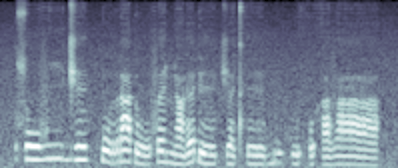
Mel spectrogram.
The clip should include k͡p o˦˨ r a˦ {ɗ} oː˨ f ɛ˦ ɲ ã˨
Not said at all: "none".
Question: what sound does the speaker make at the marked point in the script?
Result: ɗ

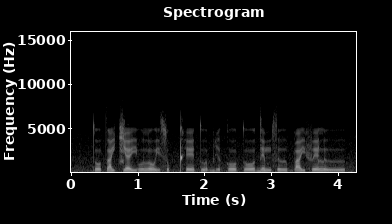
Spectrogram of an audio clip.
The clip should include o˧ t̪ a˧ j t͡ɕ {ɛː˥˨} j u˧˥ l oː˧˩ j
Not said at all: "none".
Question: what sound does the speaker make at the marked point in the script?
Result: ɛː˥˨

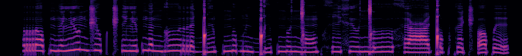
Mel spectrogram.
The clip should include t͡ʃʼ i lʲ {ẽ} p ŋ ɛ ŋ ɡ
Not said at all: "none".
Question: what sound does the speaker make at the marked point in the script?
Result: ɛ̃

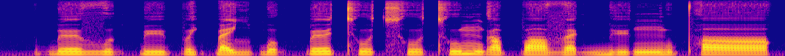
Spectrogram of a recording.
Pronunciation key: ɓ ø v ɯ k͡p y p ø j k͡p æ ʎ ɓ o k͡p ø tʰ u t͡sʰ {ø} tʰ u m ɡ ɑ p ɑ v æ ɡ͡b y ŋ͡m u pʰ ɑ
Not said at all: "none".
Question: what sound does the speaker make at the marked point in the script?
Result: u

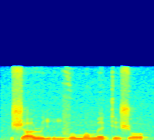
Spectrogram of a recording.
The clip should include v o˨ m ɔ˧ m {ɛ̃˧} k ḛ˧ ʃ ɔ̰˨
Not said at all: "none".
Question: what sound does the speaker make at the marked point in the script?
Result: ɛ˧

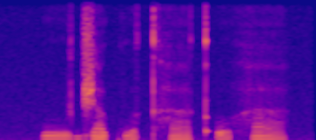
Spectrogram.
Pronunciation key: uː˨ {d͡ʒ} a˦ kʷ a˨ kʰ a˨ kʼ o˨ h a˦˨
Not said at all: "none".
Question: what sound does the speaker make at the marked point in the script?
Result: d͡ʒ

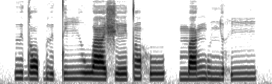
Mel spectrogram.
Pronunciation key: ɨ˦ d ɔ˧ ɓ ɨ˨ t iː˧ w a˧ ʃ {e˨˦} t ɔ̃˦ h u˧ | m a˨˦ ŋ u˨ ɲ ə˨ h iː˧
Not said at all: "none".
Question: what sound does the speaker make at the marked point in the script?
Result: e˨˦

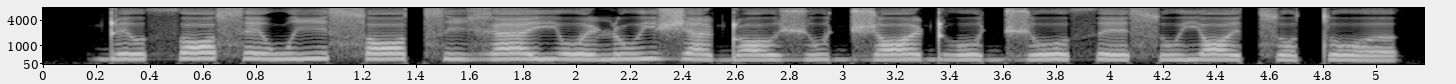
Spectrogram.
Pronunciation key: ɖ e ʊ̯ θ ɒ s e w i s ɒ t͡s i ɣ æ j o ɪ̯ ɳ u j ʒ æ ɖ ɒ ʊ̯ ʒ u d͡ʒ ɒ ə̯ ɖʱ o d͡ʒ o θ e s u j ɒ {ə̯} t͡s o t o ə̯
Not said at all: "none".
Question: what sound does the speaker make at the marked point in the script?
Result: ɪ̯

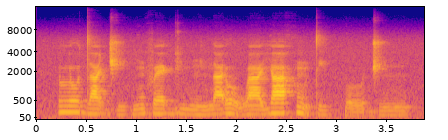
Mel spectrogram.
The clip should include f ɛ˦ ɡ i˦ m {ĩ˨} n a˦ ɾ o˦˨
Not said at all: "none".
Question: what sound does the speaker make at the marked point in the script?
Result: ĩ˧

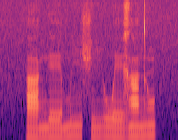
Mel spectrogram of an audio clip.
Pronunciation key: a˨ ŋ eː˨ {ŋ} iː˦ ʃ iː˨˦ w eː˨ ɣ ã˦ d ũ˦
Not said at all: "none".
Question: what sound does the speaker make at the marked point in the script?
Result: m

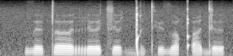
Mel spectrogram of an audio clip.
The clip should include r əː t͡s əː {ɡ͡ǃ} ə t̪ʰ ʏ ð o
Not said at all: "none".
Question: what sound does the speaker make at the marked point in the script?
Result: ɡ͡ǃ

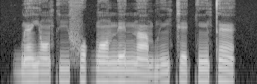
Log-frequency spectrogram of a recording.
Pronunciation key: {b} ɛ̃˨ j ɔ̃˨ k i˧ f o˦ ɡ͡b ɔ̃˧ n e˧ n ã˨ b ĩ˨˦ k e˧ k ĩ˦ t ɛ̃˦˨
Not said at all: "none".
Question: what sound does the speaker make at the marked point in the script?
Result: ɡ͡b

